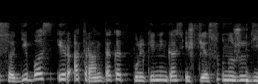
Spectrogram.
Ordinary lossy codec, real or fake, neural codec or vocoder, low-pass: Opus, 64 kbps; real; none; 7.2 kHz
